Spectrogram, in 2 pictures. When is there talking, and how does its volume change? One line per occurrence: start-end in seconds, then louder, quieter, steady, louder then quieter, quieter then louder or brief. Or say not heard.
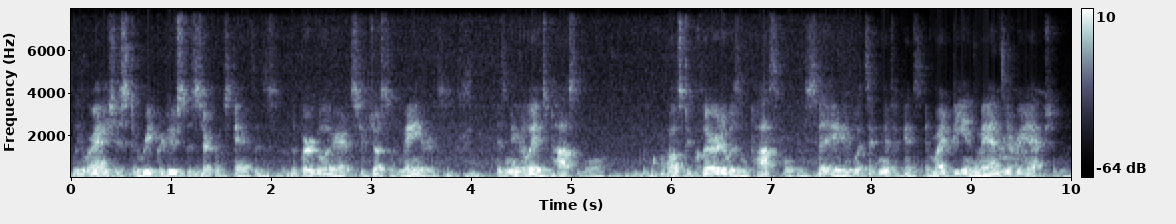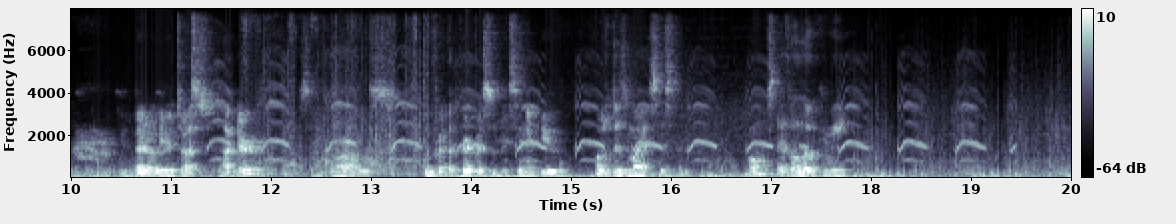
0.0-17.8 steady.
